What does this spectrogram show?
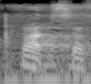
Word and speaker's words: Vatsal: Vatsal, is that how we pronounce it? Vatsal, thank you, is the author of A Front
